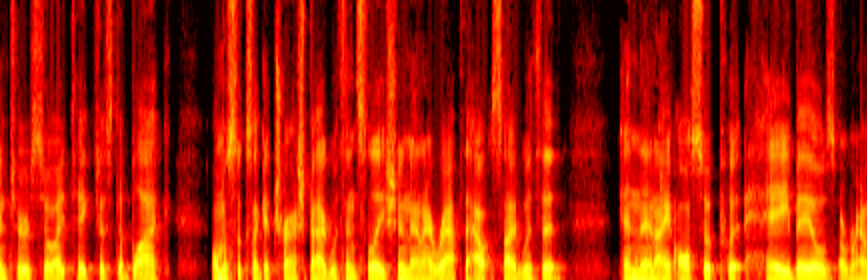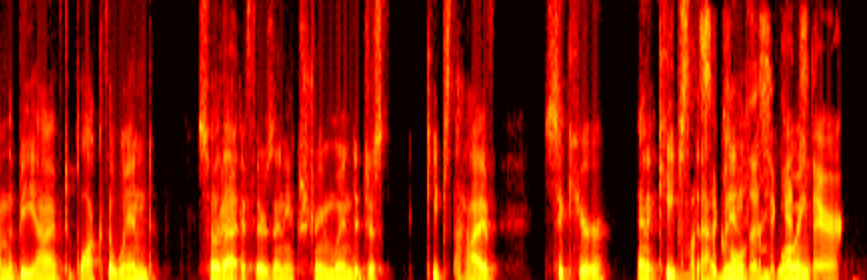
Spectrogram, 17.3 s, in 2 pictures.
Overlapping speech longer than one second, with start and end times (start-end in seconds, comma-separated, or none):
15.5-16.8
